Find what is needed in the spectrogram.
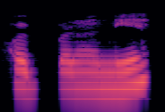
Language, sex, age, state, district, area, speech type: Assamese, female, 18-30, Assam, Darrang, rural, spontaneous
